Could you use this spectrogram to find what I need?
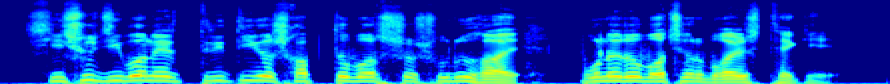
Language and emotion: Bengali, neutral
